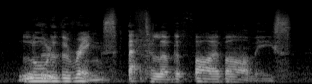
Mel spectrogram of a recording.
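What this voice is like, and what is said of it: Put-on British accent. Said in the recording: “you have to say that in a British accent... I think my accent is rather good”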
